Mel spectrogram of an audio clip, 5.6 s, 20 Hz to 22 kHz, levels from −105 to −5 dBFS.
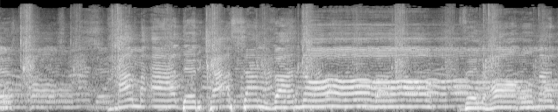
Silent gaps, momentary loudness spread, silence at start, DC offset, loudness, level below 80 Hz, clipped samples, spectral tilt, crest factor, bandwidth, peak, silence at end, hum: none; 8 LU; 0 s; under 0.1%; -13 LUFS; -48 dBFS; under 0.1%; -4 dB/octave; 12 dB; 19.5 kHz; -2 dBFS; 0 s; none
